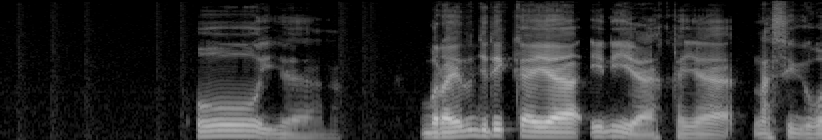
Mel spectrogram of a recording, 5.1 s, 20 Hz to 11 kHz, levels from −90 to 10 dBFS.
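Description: Nothing here trips a technical fault, so there's nothing to walk through.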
